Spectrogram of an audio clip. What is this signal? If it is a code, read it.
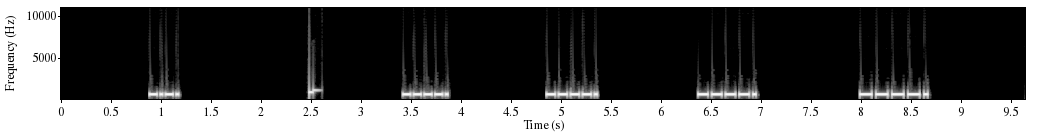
Morse code, heard as a keyed tone, about 40 wpm, spaced as for 8 wpm, 700 Hz. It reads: C 9999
